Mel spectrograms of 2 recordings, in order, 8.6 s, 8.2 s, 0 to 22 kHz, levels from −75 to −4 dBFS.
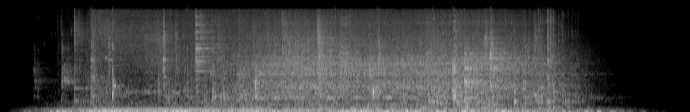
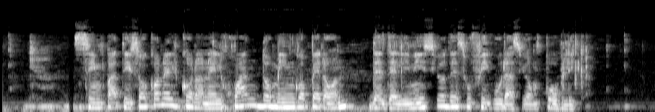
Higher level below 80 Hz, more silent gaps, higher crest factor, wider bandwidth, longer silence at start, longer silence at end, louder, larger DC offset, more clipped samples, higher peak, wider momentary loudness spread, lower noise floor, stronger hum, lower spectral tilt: about the same, -38 dBFS vs -42 dBFS; neither; first, 20 dB vs 14 dB; first, 17 kHz vs 9.4 kHz; first, 0.3 s vs 0.05 s; first, 0.85 s vs 0.35 s; second, -28 LUFS vs -13 LUFS; neither; neither; second, -10 dBFS vs 0 dBFS; about the same, 12 LU vs 11 LU; first, -79 dBFS vs -40 dBFS; neither; second, -2 dB/octave vs -4.5 dB/octave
